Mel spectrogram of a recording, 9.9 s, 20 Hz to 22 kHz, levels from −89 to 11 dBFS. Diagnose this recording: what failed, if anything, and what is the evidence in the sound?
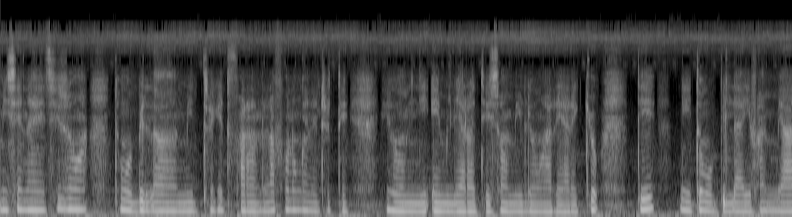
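The failure sits at the codec stage, and it lasts the whole clip. The speech has plainly audible coding damage from start to finish. The top end thins out and flickers. A gritty grain rides on the voice, with some aliased harshness. This is likely Bluetooth SBC compression. SBC splits the signal into a few wide sub-bands and hands out bits without a hearing model. At a low rate, which fits roughly 96 kbps, the upper bands are starved and the rest are coarsely quantised.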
